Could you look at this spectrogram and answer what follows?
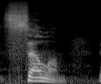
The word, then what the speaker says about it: tselem: The Hebrew word for image is tselem. It's spelled T-S-E-L-E-M. So the T is a little bit silent, tselem.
